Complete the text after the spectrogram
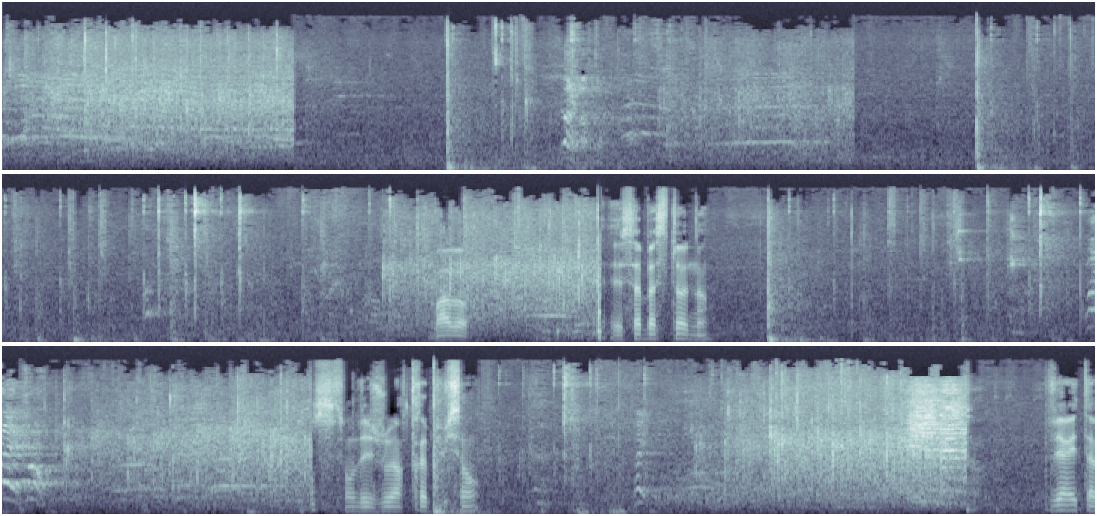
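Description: A crowd claps and cheers in a large echoing hall.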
